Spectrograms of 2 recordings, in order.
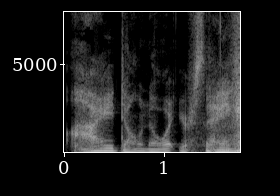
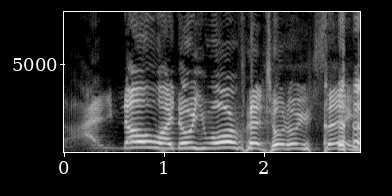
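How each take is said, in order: First: Very soft, low and slow, sheepish; helpless confession. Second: High, strained mock desperation; flustered protest. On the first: Retold or imitated. Store worker confesses to a customer, helplessly quiet. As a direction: admit it slowly under your breath. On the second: Store worker answers the offended customer, flustered and pleading.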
